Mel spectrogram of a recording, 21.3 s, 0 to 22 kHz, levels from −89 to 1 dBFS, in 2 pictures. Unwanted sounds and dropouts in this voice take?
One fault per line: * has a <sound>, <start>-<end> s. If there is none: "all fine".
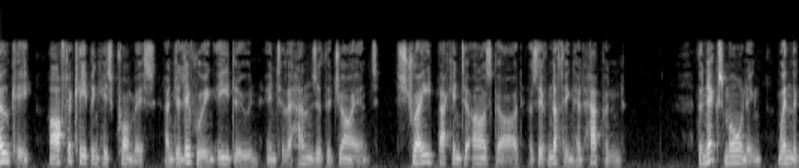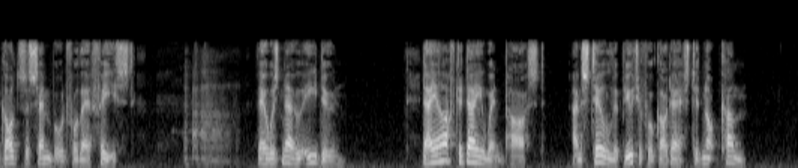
* has a laugh, 12.7-13.9 s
